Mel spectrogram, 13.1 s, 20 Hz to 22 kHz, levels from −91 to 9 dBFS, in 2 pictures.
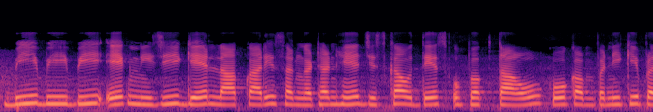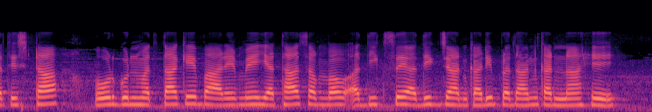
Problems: background sounds at intervals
